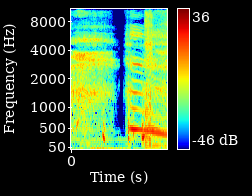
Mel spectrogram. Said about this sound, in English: I yawned really big. I'm just tired in general.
